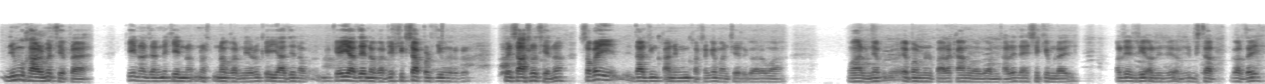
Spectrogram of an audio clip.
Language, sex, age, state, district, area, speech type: Nepali, male, 60+, West Bengal, Kalimpong, rural, spontaneous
